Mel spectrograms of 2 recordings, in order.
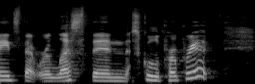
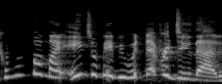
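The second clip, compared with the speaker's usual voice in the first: much higher, fast, sing-song parent voice; mock doting parent; 12 semitones higher, faster than usual. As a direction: parody parents defending their angel.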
